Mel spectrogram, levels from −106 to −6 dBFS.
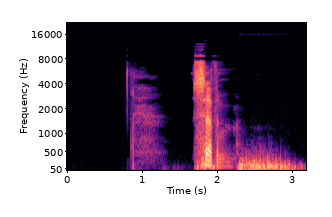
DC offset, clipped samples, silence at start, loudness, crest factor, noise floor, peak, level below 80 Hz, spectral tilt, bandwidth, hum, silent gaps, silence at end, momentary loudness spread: under 0.1%; under 0.1%; 1.7 s; -20 LUFS; 22 dB; -66 dBFS; -2 dBFS; -38 dBFS; -4 dB/octave; 9.6 kHz; none; none; 0.05 s; 16 LU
